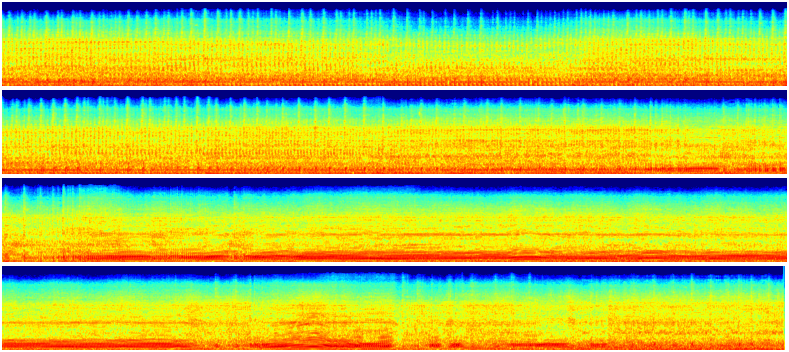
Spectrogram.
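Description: A fuel-injected two-stroke enduro dirt bike being ridden through sand: the engine runs steadily at first, then from about halfway it gets louder and revs up and down again and again. Near the end the engine drops off briefly, then revs up and down sharply once.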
